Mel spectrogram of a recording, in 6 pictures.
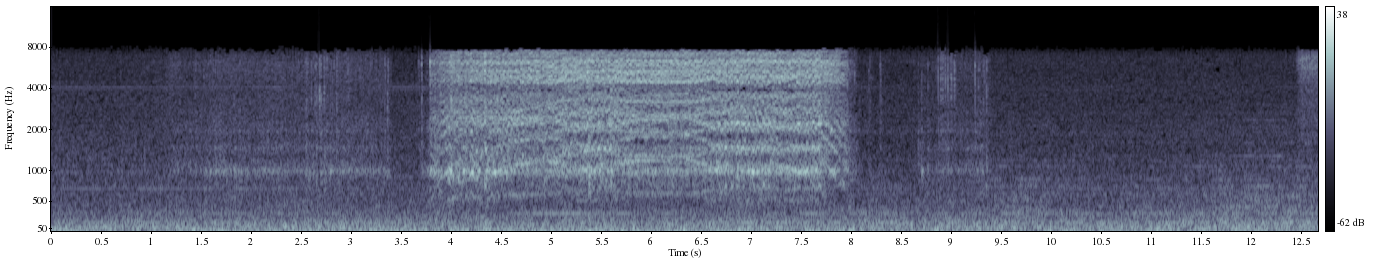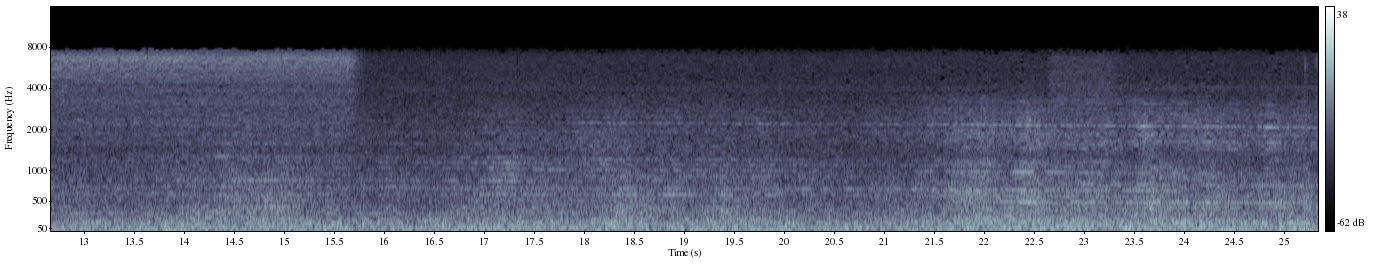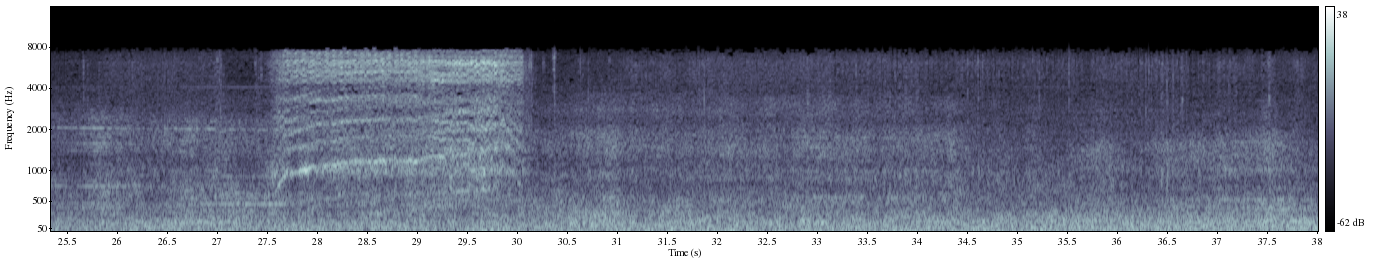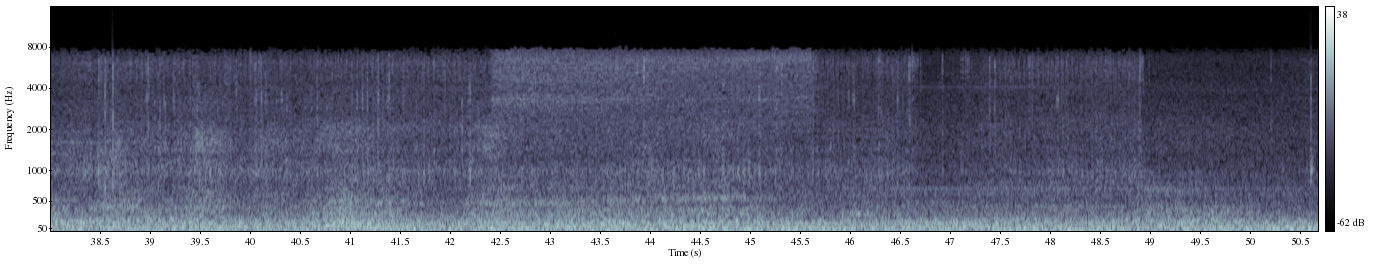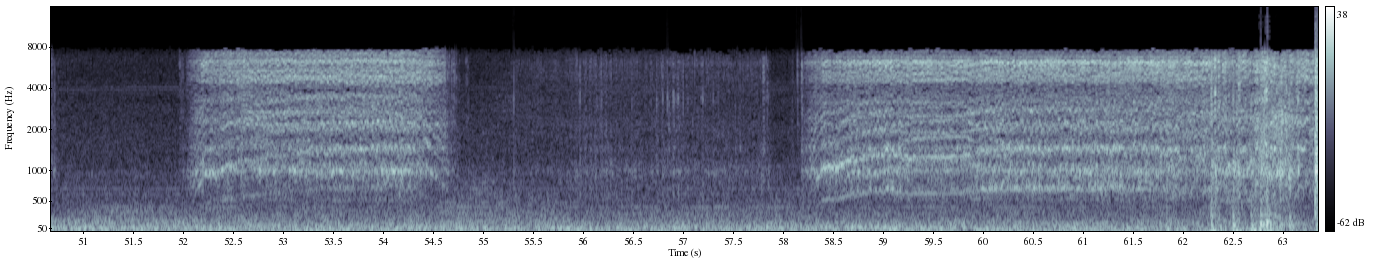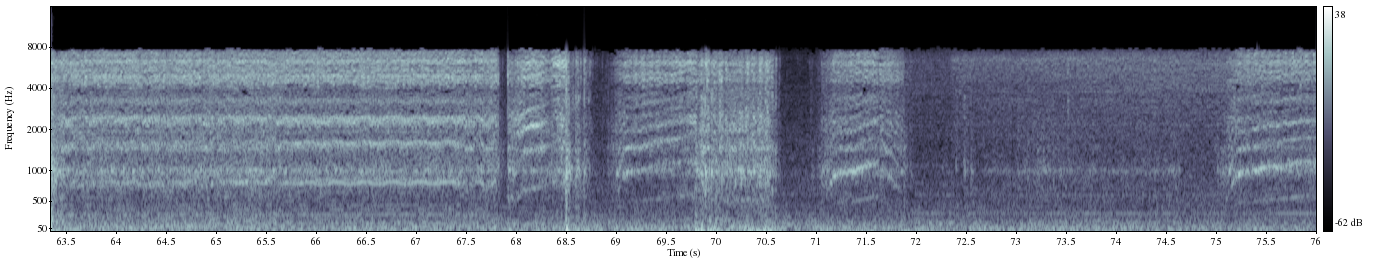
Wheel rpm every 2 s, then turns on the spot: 10, 30, 150, 140, 10, 0, 0, 0, 0, 0, 0, 0, 0, 40, 130, 20, 20, 20, 10, 20, 20, 20, 20, 10, 10, 10, 140, 40, 20, 130, 160, 160, 140, 100, 110, 80, 10, 90.
0-2 8-10 30-50 54-58 66-68 72-74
